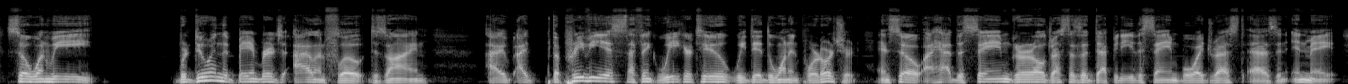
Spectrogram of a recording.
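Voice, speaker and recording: A man's voice: on the low side, normal speed, dry recording. A middle-aged man telling a story in a casual interview, rambling and often restarting his sentences. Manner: rambling, with many restarts and self-corrections. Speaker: guest, sheriff candidate.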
